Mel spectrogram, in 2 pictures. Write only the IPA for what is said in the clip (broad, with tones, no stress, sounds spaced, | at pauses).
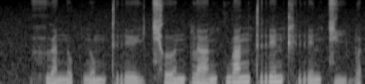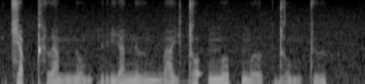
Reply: h ɯ˨˩ a̯ n o˨˩ k̚ n o˨˩ m t r eː˨˩ j t͡ɕʰ ɤː˦˥ n p l aː˦˥ ŋ k w a˥˩ ŋ t r e˥˩ n kʰ r e˧ n t͡ɕ iː˧ b a˦˥ k̚ t͡ɕ a˥˩ p̚ kʰ l a˧ m n o˩˦ m p r i˧ a̯ n ɯː˧ m w a˨˩ j d ɔ˥˩ ʔ ŋ o˥˩ k̚ m ɤː˨˩ k̚ d o˨˩ m t ɯ˦˥ k̚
